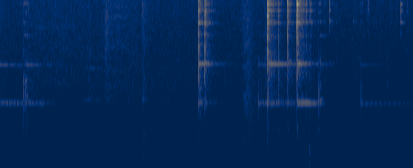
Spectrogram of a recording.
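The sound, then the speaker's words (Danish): Glass clinks and taps as whisky is poured into a small glass, a few soft knocks early on, then a cluster of brighter ringing clinks with short tonal tails, with no talking. “Jeg tog et lille glas med.”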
